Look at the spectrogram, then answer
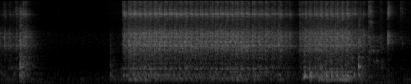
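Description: A sewing machine stitching fabric, sewing a green piece, runs in a steady, continuous whir close by after a short quiet pause, then stops briefly and starts again near the end.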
